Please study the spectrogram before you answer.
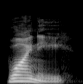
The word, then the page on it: whiny: British English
